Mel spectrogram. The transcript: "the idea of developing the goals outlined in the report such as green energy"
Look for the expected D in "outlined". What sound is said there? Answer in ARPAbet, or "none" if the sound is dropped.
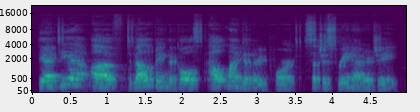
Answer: D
